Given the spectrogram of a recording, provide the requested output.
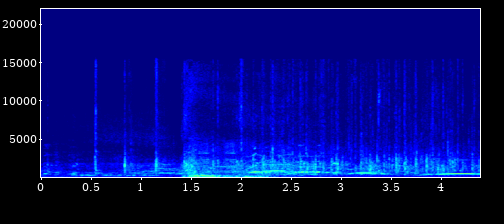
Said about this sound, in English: Don't clap for kidnapping. What are you guys doing?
